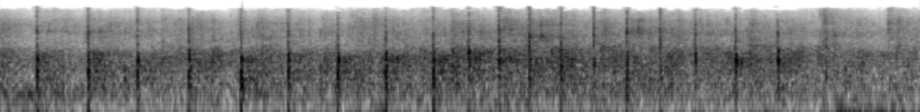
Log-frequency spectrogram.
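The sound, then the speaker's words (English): A church audience applauds steadily for their leader and children as they keep coming in, dense overlapping claps with a few sharper individual claps popping out in an irregular rhythm, moderately loud and unbroken. “Now keep applause going, they keep on coming.”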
